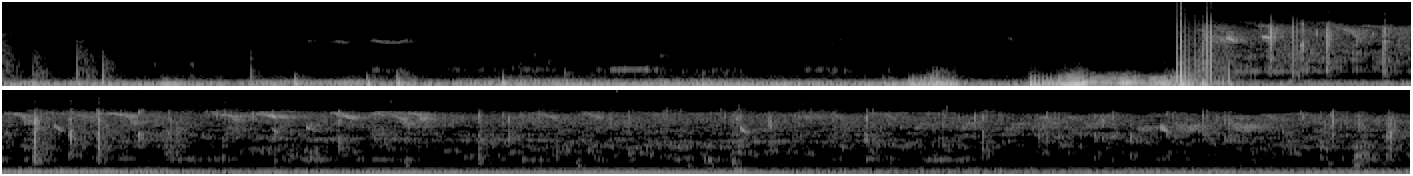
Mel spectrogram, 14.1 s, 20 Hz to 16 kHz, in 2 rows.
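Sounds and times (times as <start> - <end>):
low rumbling: 0.0 - 10.3
birds chirping: 5.9 - 14.0.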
